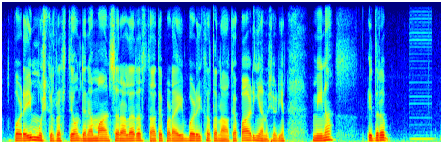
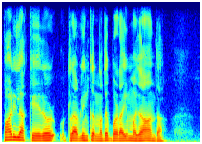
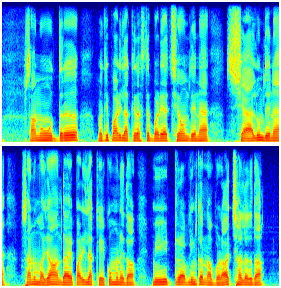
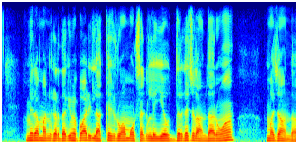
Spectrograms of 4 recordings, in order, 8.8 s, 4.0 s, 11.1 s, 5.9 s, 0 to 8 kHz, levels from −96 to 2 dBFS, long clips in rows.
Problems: none marked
